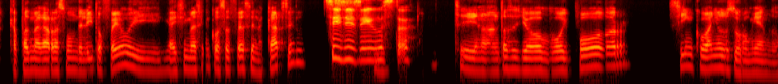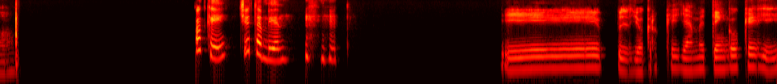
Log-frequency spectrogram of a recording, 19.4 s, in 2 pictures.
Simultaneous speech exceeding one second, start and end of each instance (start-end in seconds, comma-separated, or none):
none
